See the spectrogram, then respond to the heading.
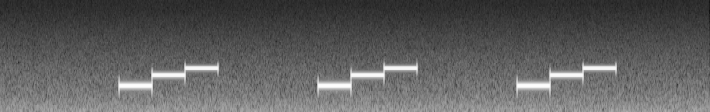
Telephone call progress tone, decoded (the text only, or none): special information tone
